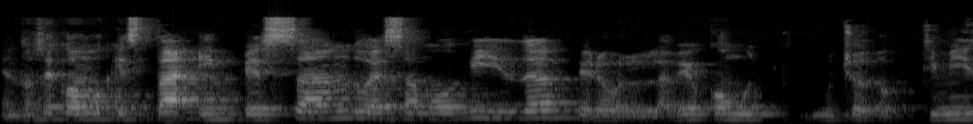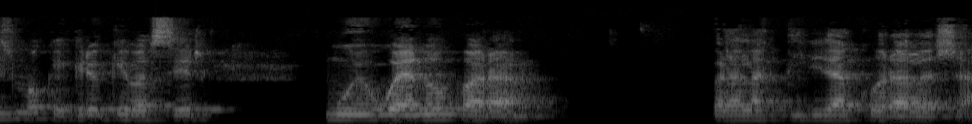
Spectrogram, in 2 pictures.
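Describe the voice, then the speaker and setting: Moderate-paced speech in a Brazilian accent, with audible room echo. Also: woman, fairly low pitch for a woman, ordinary pitch variation. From Brazil, interior of São Paulo state. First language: Portuguese (speaking Spanish). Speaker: choir director and arranger. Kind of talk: interview.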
